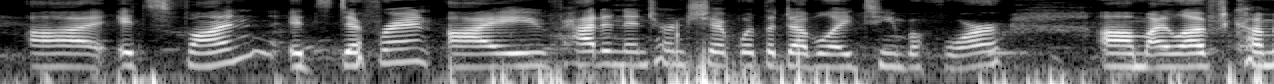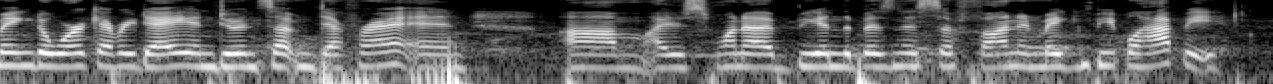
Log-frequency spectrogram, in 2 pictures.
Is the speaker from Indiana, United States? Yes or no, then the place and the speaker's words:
yes; Indianapolis, Indiana, United States; I'm from Indianapolis, Indiana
